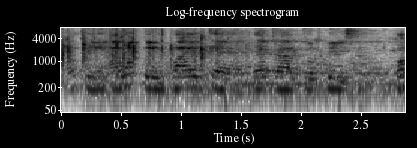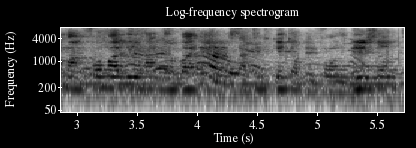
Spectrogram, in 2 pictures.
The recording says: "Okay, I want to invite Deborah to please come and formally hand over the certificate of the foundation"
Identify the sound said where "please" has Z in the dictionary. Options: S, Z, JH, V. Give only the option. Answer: S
